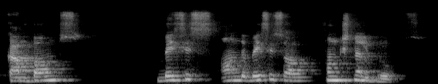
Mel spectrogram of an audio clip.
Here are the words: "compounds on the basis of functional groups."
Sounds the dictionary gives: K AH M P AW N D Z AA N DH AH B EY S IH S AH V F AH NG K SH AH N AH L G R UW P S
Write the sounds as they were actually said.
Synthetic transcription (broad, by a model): K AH M P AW N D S AA N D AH B EY S IH S AH V F AH NG K SH AH N AH L G R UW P S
